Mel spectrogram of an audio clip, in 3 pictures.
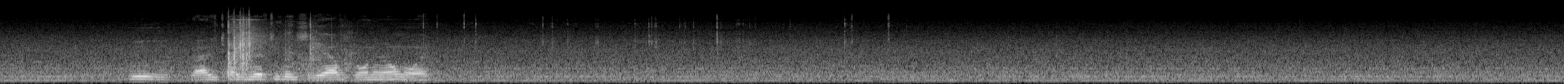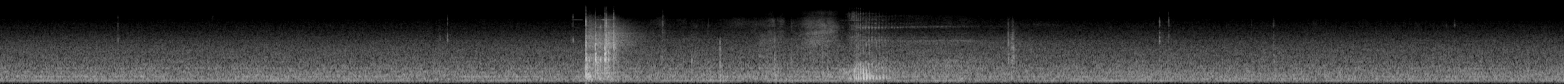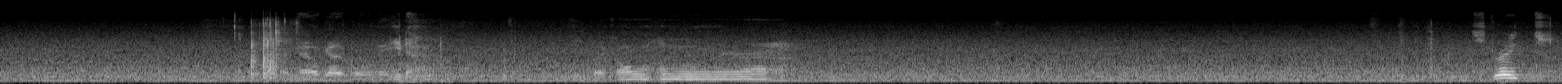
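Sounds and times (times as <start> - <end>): fan humming: 0.0 - 46.9.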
